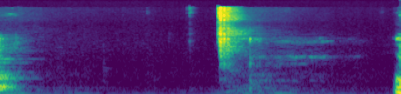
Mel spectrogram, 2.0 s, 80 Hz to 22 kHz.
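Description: A single short, high-pitched scratch of a pencil stroke on paper about a second in, while the numeral 5 is being written; otherwise near silence.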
